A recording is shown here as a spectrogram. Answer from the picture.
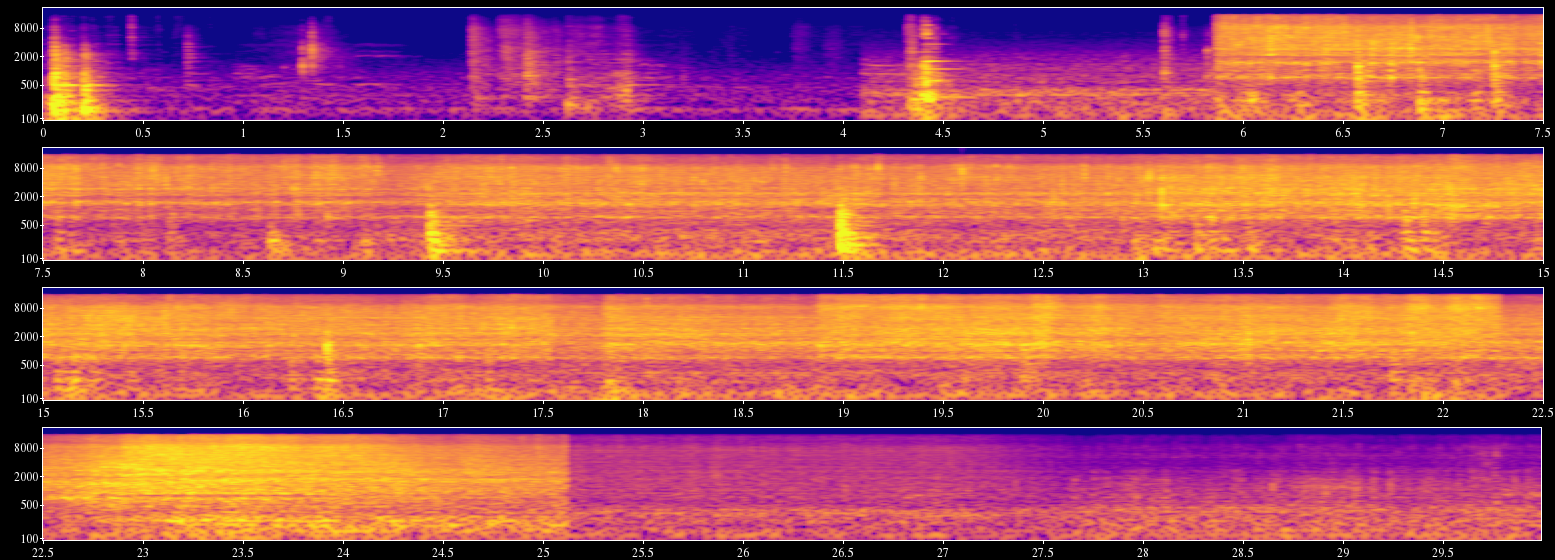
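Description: Cabbage, leek and mushrooms stir-frying in a saucepan over a gas burner: a loud, steady sizzle with a few sharp knocks of a wooden spatula against the pot. Just before the end it swells briefly, then drops suddenly to a quieter steady bubbling as the spicy broth simmers. It opens with faint rustling and soft handling clicks.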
